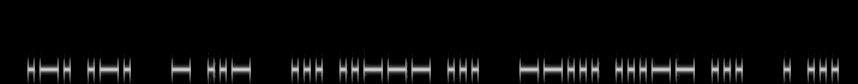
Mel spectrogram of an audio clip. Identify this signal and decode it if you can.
Morse code, heard as a keyed tone, about 20 wpm, 700 Hz. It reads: RR TU S2S 73S ES
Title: SOTA QSO Practice 20wpm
